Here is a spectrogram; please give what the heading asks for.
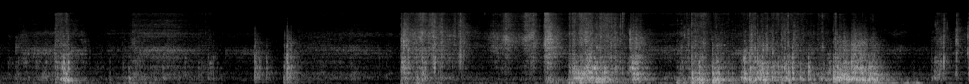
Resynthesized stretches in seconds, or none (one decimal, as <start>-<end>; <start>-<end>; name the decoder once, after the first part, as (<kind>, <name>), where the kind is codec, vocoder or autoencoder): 5.7-7.5 (vocoder, BigVGAN v2)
